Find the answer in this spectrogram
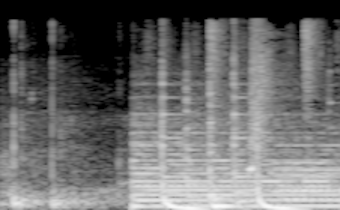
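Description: A basketball bounces twice on a court floor, then loud music with a beat and deep sliding bass notes comes in suddenly just under a second in.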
